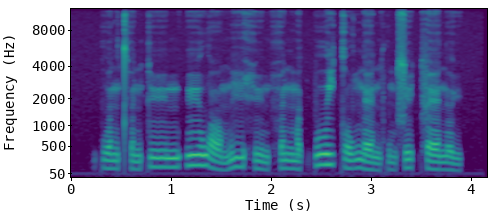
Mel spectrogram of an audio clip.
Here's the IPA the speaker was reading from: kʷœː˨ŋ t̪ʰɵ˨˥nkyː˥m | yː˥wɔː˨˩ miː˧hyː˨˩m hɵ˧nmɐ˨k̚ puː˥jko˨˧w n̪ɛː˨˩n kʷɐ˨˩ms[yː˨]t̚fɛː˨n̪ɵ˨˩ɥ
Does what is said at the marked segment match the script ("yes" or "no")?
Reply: no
